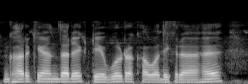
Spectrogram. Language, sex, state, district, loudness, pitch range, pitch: Hindi, male, Jharkhand, Garhwa, -15 LUFS, 115-130 Hz, 125 Hz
